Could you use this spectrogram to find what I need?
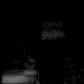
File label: "mios", Biak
